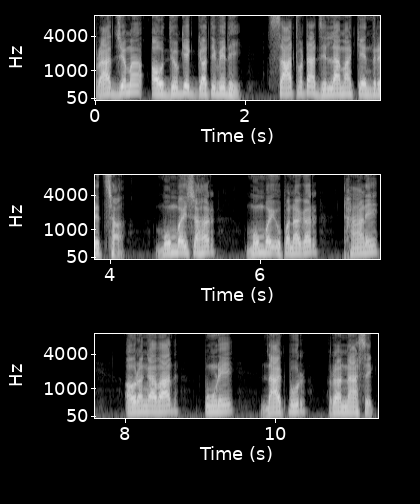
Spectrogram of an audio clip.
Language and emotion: Nepali, neutral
